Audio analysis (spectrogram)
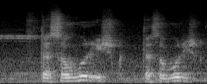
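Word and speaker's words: تصورِ عشق: یہاں پر اس میں تصور کا رے جو ہے وہ اس پر اضافت ہے. تو اس کا تلفظ کیا ہوگا، اس کا اچارن کیا ہوا، اس کا پروننسیشن کیا ہوا؟ تصور عشق، تصور عشق.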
